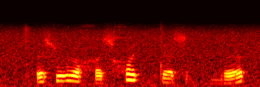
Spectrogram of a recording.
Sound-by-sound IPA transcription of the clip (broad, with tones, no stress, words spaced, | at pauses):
t͡sʼə˧ɬwɵ˥˩ χə˩ɬχɵ˥ tːɜ˧ɬ | bɜ˩˥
